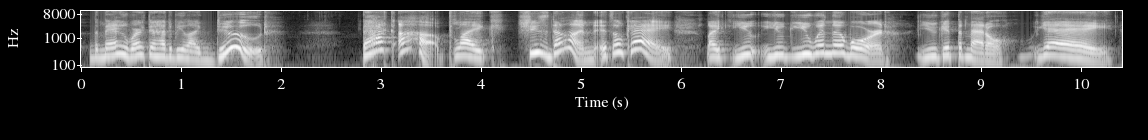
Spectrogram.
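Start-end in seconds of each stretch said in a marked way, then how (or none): 1.3-10.3 exasperated, high-swinging retold scolding; frustrated. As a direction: tell someone off with sarcastic congratulations at the end. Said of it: "you see how frustrated I still am".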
